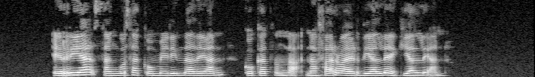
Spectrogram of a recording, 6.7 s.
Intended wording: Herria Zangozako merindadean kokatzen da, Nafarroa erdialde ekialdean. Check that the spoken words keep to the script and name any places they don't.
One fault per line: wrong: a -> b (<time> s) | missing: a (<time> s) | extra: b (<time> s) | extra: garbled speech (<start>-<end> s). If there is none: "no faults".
no faults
